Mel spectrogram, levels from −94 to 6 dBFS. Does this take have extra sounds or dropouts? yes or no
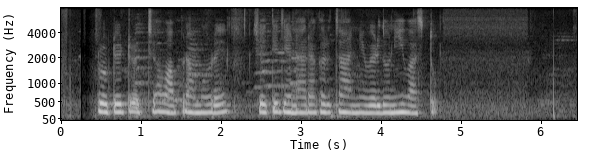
no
